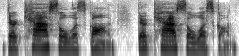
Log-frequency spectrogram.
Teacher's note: there 중요한 키워드가 아니기 때문에 약간 힘을 빼서 there요 정도로 빠르게 소리 내 주시면 돼요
